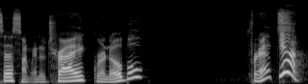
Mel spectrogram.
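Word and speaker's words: Grenoble: Chartreuse is made only by Carthusian monks of Lrron Chartreuse near I don't know how to pronounce this. I'm going to try Grenobyl France. Yeah, Grenobyl.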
